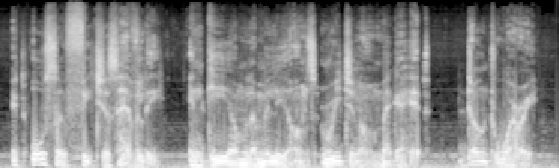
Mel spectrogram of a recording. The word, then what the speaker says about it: Guillaume le Million: Guillaume le Million. Okay. If it doesn't rhyme, you're not pronouncing it right. Ah. Guillaume le Million.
